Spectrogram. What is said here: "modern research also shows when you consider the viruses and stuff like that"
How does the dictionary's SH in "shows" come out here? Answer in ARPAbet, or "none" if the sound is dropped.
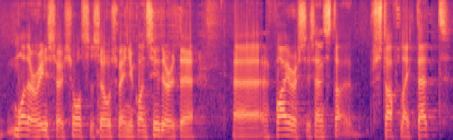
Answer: S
